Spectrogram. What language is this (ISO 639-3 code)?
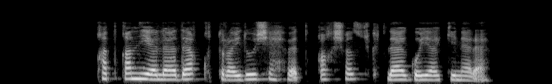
uig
